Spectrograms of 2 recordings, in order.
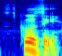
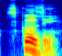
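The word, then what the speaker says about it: SCSI: computer system interface অথবা এসসিএসআই is pronounced S স্কুজি উত্তর হবে স্কুজি which of icons and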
